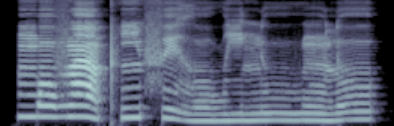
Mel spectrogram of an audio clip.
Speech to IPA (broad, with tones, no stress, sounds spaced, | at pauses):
m ɔ˦ v ã˦˨ pʰ ĩ˦ f ɪ˦˨ ɣ o˨ w i˨ n uː˨ β ũ˨ l o˦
